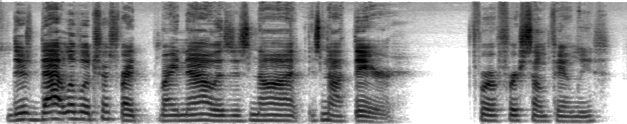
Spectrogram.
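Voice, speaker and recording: A teenage girl speaks in a youth discussion with a somewhat low voice. She talks animatedly, often repeating words as she works out her thoughts. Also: fairly even intonation, normal speed, a bit bright. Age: teens. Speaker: youth participant. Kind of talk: casual discussion.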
